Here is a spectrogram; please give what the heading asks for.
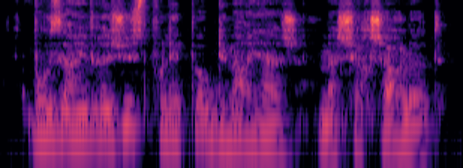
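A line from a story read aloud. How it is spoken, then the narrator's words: Plain. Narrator (French): dit Faustine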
